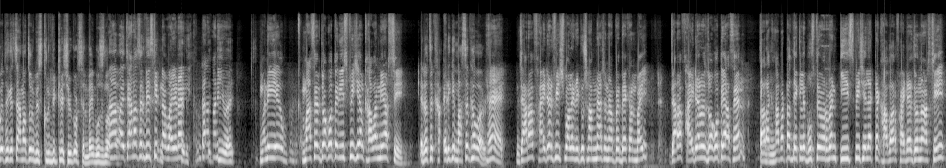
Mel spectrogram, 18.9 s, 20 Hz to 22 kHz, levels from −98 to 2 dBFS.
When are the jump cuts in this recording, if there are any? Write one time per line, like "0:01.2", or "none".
none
